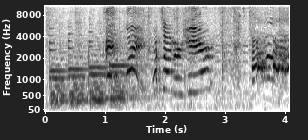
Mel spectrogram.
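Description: Background music opens with a short run of held notes, then a child's high voice calls out over it.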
